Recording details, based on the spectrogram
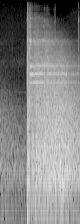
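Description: A single sharp Magnum gunshot cracks out after a brief quiet moment, followed by a ringing, metallic tail that decays for over a second.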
